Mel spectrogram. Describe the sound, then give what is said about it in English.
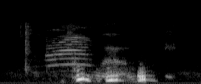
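Cats yowl and snarl as they fight, in a short, heated burst: a drawn-out wavering cry followed by two or three harsh, rising yowls, fairly loud, with no talking. “They're fighting like literal cats and dogs over there.”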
